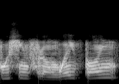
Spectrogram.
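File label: "pushing from waypoint", English, Spain; Messages; DCS; Allied Flight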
